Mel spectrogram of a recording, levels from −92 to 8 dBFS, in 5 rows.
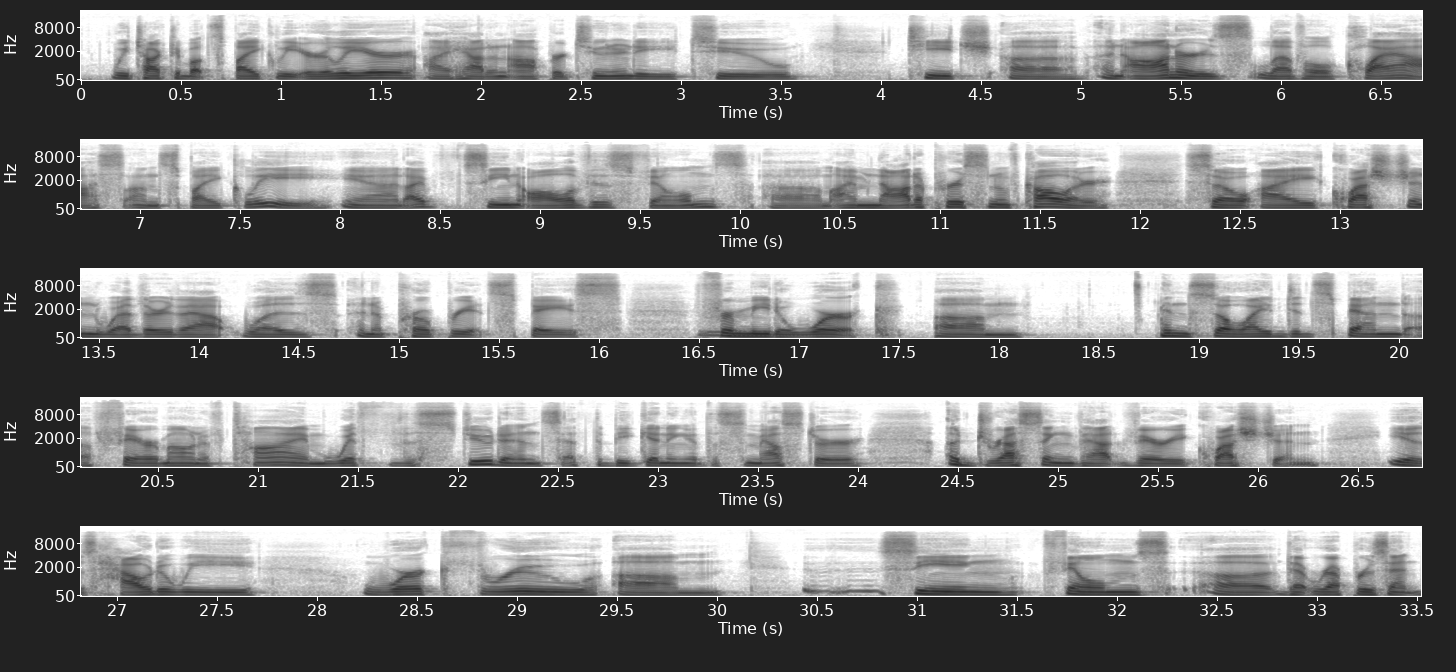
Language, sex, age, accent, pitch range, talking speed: English, male, 40-59, American, 115-135 Hz, 150 wpm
